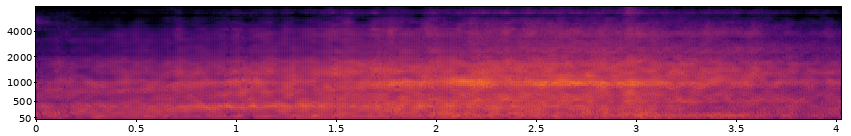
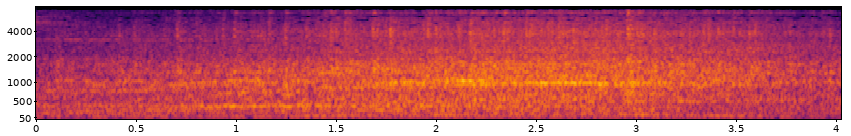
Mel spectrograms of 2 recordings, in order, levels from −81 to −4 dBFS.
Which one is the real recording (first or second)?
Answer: second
